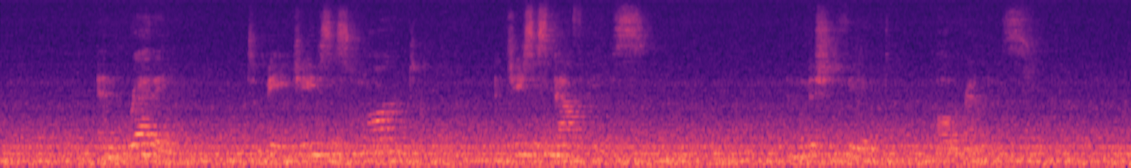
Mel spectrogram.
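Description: A woman speaks with animation through a microphone in a large echoing room.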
